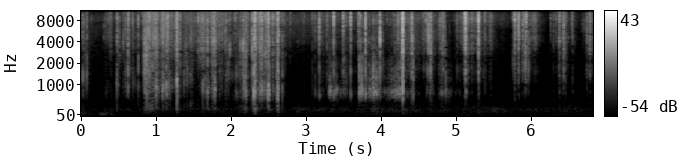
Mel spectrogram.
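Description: Long almond-shaped acrylic nails and fingertips scratch and rub across a flat, icy snow crust on solid ground outdoors. The result is a dense run of dry, crunchy, crinkling scrapes, bright and gritty with a midrange body around 780 Hz. Bursts swell and fade with little low end and no ringing.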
